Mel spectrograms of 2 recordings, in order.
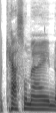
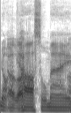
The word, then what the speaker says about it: Castlemaine: Notice the pronunciation on Castlemaine, Castlemaine.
